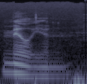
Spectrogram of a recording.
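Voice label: "million", American English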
